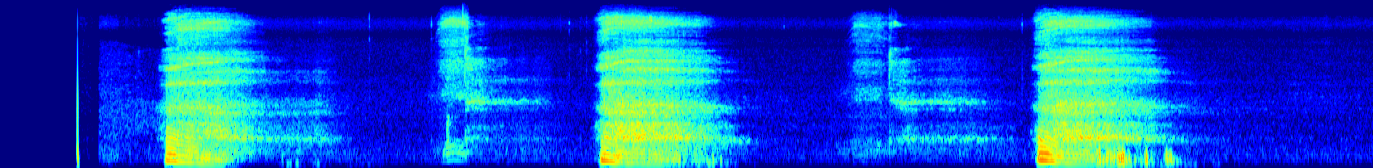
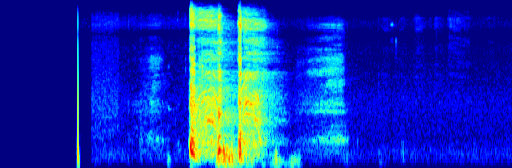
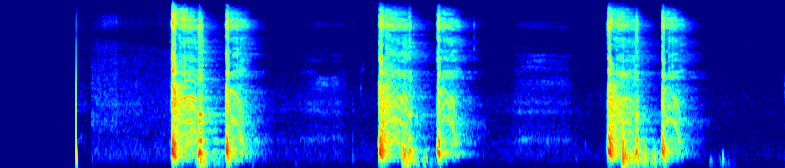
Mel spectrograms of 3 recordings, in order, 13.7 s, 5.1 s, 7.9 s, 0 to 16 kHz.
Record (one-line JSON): {"exhalation_length": "13.7 s", "exhalation_amplitude": 6810, "exhalation_signal_mean_std_ratio": 0.41, "cough_length": "5.1 s", "cough_amplitude": 32040, "cough_signal_mean_std_ratio": 0.23, "three_cough_length": "7.9 s", "three_cough_amplitude": 31755, "three_cough_signal_mean_std_ratio": 0.28, "survey_phase": "beta (2021-08-13 to 2022-03-07)", "age": "45-64", "gender": "Male", "wearing_mask": "No", "symptom_none": true, "smoker_status": "Never smoked", "respiratory_condition_asthma": false, "respiratory_condition_other": false, "recruitment_source": "REACT", "submission_delay": "10 days", "covid_test_result": "Negative", "covid_test_method": "RT-qPCR", "influenza_a_test_result": "Unknown/Void", "influenza_b_test_result": "Unknown/Void"}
